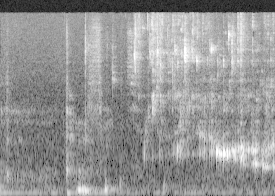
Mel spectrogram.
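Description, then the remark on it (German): Water is poured into a glass, a soft gurgling splash that rises slightly in pitch as the glass fills. Faint clinks and movement come before it, and no one speaks. “Kannst du mir schnell ein Getränk dort geben?”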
